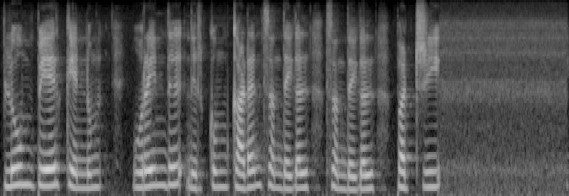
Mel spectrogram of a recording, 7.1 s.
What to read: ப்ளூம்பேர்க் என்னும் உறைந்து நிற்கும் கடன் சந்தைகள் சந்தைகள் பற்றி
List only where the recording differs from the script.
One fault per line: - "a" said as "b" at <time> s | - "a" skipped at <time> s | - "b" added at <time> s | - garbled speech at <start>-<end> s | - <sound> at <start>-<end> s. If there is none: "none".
none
